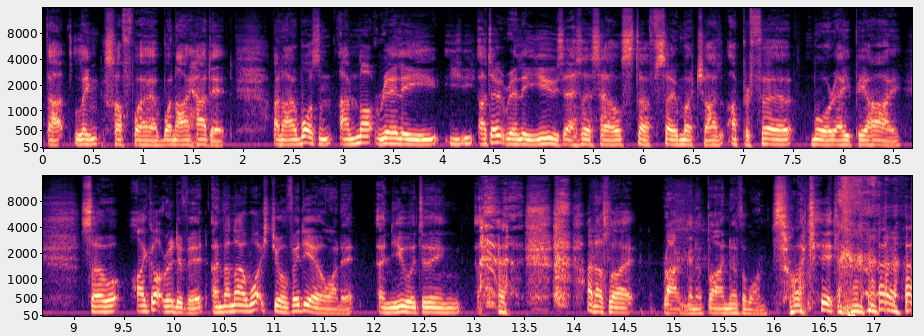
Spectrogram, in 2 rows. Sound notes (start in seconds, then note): 13.0 both laughing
